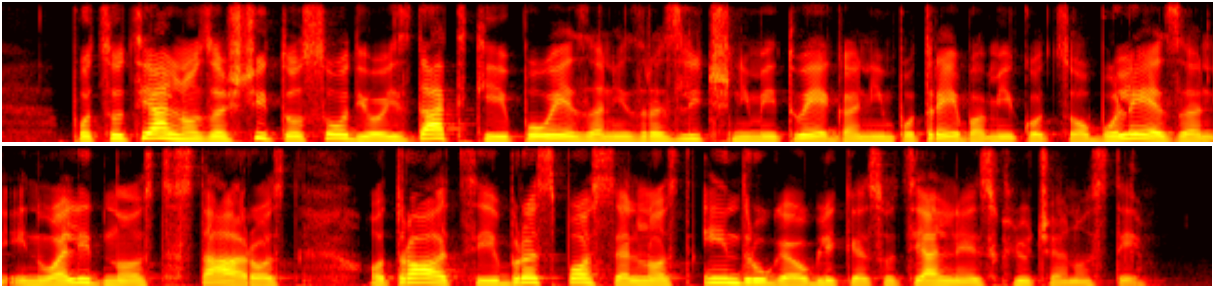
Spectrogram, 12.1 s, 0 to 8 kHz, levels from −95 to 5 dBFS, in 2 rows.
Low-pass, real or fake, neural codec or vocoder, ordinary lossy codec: none; real; none; none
